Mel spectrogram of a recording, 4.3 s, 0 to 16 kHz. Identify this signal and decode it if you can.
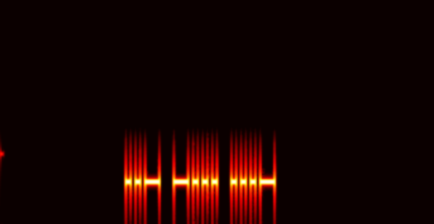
Morse code, heard as a keyed tone, about 25 wpm, 700 Hz. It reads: UBV
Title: All Cut Numbers - 3-Digit 25wpm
